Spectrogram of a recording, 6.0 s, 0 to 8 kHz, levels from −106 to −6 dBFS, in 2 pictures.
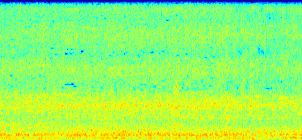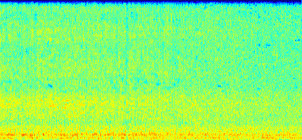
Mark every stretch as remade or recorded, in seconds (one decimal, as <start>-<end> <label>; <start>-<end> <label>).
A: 0.0-2.3 recorded; 2.3-4.9 remade; 4.9-6.0 recorded

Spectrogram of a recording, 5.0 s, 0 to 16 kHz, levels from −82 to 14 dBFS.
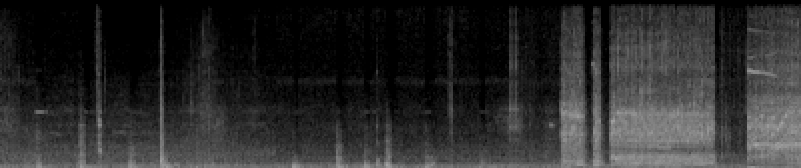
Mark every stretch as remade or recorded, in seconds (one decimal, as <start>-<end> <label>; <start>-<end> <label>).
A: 0.0-0.8 recorded; 0.8-1.6 remade; 1.6-5.0 recorded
